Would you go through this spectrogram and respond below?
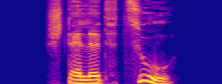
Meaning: second-person plural subjunctive I of zustellen
- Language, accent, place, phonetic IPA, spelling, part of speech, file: German, Germany, Berlin, [ˌʃtɛlət ˈt͡suː], stellet zu, verb, De-stellet zu.ogg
